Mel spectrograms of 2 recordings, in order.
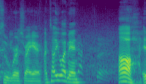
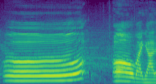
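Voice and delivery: long rising, loud "oh" of suspense; drawn-out awed outburst; amazed gasping cry; 7 semitones higher, 8 dB louder, much slower than usual. Real, not acted. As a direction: raise the pitch and volume in amazement. Watching a tying play happen.

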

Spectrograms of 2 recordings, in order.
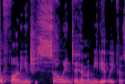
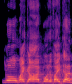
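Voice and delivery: loud, high mock panic; raised-voice dismay at one's own deed; horrified outcry; 6 semitones higher, 11 dB louder than usual. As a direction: cry out in acted horror. Killer's horror at his act.

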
